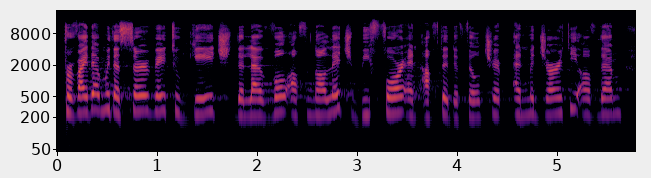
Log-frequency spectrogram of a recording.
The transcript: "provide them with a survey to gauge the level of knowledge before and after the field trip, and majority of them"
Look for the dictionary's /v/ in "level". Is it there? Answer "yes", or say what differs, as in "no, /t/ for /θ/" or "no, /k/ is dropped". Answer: yes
